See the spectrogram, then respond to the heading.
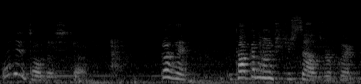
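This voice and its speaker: A woman's voice: on the high side, sing-song, over music. A woman co-hosting a live show from a small shop, chatting casually in a teasing, wry way. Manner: teasing and wry, drawn-out emphasis. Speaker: co-host of a live store show. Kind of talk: casual chat.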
